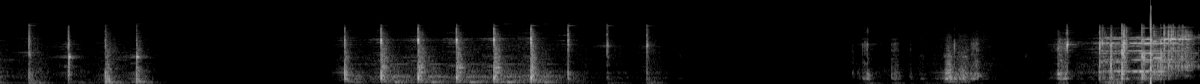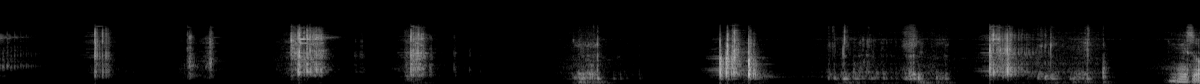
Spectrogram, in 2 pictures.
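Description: Small hammer striking a metal Brembo brake caliper, in quick runs of sharp taps with pauses between, and a brief metallic ringing clatter about halfway through.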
